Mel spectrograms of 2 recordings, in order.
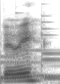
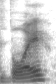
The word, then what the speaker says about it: buoy: to talking to Americans I'm pretty sure the British pronunciation is boy okay sure synonymous with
